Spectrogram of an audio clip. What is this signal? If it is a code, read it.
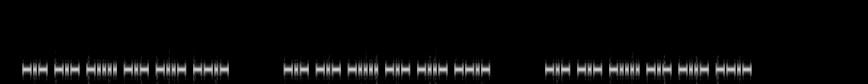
Morse code, heard as a keyed tone, about 42 wpm, 700 Hz. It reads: KK6KXQ KK6KXQ KK6KXQ
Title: USA Call Signs - 6 Characters - Repeated 3x - 45wpm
